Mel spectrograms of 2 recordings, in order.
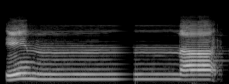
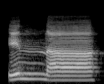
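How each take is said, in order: First: The nasal n sound is held long. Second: The nasal n sound is cut short. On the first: The speaker calls it right. "Inna tiga" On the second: The speaker calls it wrong. "inna itu belum tiga"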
